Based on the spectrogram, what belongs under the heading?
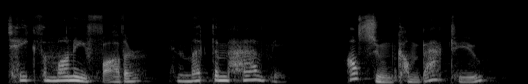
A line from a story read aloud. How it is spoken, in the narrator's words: Tom whispered in his ear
